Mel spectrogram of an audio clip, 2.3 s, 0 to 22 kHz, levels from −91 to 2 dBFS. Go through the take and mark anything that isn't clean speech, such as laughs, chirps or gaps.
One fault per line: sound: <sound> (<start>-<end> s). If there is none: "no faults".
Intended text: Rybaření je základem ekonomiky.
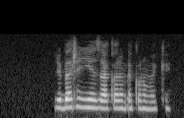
no faults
